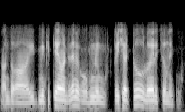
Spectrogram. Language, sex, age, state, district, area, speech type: Telugu, male, 30-45, Telangana, Jangaon, rural, conversation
